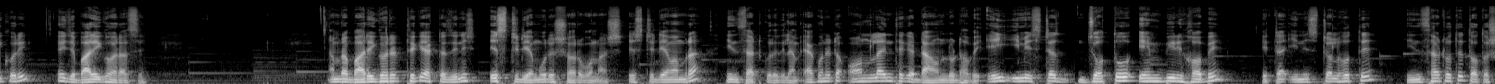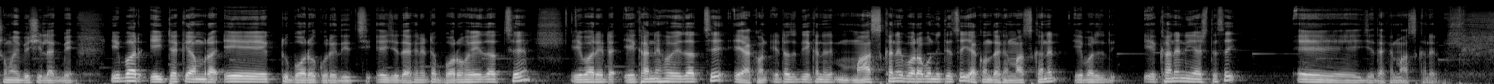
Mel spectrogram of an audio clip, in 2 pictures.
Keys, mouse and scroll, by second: 0.7 click, 5.2 click, 6.8 click, 17.0-18.0 drag, 18.6 click, 20.5-21.7 drag, 22.3-28.9 drag, 29.6 click.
